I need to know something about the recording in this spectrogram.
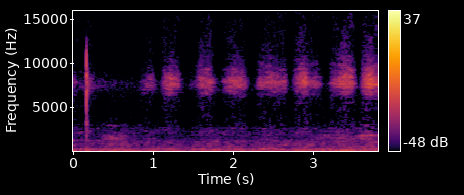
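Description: Fingers rub softly across skin.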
